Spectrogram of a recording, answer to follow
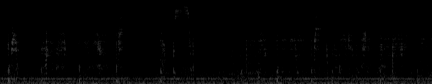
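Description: Faint stylus taps and scratches on a pen tablet while an equation is handwritten, a run of many short clicks and strokes over a low steady hum.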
